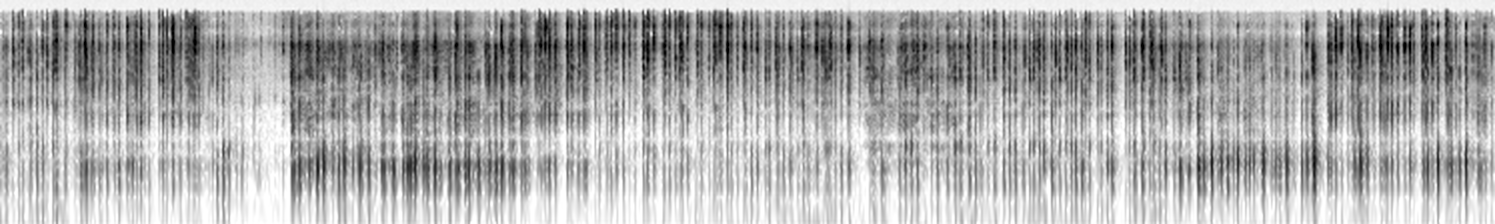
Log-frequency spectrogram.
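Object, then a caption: Hardcover book, cloth-bound board. Long acrylic nails tap fast on the smooth cover of a large green hardcover book lying flat on a blanket. The dense, dry clicks have a hollow mid-range body, with a brief pause near the three-second mark before the rapid tapping resumes and continues steadily.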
